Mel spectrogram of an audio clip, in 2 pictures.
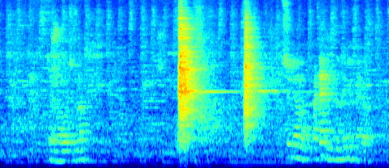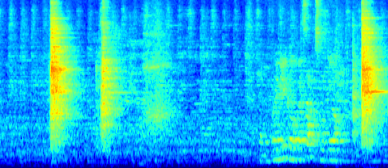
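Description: A man grunts with effort while lifting.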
